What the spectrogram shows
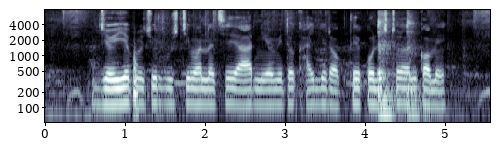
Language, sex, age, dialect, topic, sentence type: Bengali, male, 18-24, Western, agriculture, statement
